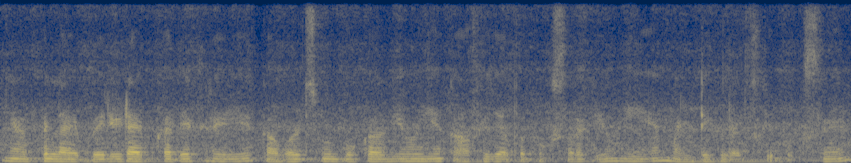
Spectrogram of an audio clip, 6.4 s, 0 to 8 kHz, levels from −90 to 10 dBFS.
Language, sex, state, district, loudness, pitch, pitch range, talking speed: Hindi, male, Uttar Pradesh, Jalaun, -21 LUFS, 110 Hz, 105-115 Hz, 225 wpm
